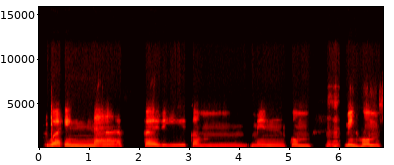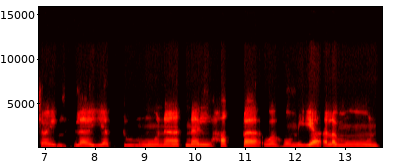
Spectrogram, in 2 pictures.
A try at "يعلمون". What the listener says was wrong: آئین جو ہے نا میں نے کہا تھا میں اینڈ میں روکوں گی. آئین میں نا تھوڑا سا جیسے ایک جھٹکا ٹائپ کا آ رہا ہے. آئین کی آواز نا تھوڑی کنٹینیو ہونی چاہیے.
